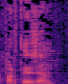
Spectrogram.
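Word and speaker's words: Partizan: Δεν υπάρχει λέξη Σερβία, λέει, που να τονίζει τη λίγουσα. Άρα Παρτίζαν.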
